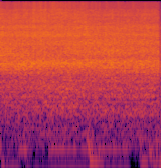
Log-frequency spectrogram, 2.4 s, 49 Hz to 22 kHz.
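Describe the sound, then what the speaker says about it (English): Chicken stock poured into a hot pan of potatoes, raising a loud, steady hiss of sizzling steam that holds evenly throughout with no voices over it. "we're just gonna add about half a cup of stock, anywhere between half a cup and 3/4 of a cup, depending on the size of your pan"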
